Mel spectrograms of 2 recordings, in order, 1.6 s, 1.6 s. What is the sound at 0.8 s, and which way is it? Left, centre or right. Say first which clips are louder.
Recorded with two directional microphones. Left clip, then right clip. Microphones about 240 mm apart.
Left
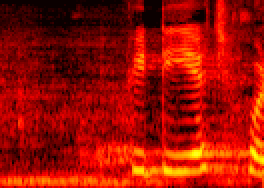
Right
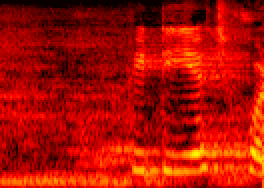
Speech: left 4 dB; left.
